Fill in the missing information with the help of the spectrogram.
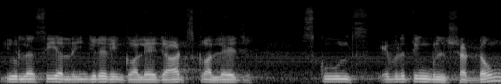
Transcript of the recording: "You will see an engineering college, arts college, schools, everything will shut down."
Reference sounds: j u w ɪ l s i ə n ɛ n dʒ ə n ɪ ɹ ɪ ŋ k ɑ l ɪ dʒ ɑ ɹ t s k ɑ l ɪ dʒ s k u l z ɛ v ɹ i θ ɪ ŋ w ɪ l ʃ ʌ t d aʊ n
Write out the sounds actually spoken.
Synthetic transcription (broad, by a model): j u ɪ l s i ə l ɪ n dʒ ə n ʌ ɹ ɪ ŋ k ɑ l ɪ dʒ ɑ ɹ t s k ɑ l ɪ dʒ s k u l s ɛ v ɹ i t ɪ ŋ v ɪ l ʃ ʌ t d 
